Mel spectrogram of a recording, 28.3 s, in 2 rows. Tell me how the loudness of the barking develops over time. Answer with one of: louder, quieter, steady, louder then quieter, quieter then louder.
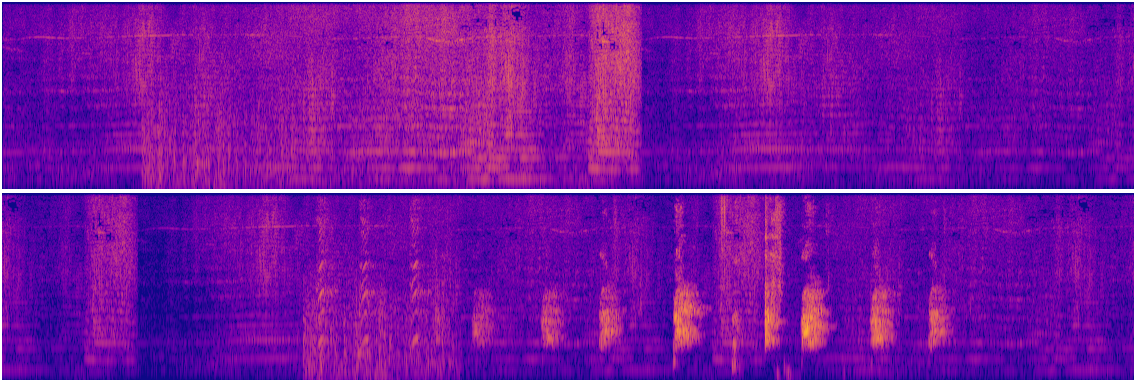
louder.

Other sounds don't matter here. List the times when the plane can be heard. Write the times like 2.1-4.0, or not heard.
0.0-28.2.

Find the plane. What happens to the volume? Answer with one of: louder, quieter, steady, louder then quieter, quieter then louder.
quieter.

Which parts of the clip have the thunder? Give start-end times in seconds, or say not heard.
1.7-3.8, 17.9-19.9.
